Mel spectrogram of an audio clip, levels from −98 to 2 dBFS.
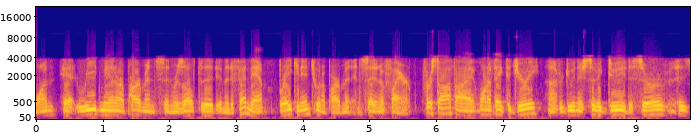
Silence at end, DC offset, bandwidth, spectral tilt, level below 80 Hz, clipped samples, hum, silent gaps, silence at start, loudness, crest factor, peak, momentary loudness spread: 0 s; under 0.1%; 4.7 kHz; -9 dB/octave; -48 dBFS; under 0.1%; none; none; 0 s; -11 LUFS; 10 dB; 0 dBFS; 5 LU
